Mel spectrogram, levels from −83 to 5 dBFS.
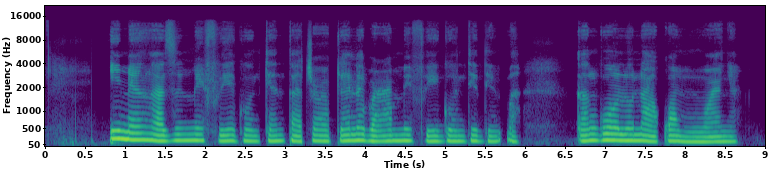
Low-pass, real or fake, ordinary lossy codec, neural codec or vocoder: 14.4 kHz; fake; none; codec, 32 kHz, 1.9 kbps, SNAC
